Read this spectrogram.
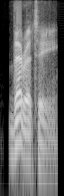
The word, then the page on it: verity: British English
